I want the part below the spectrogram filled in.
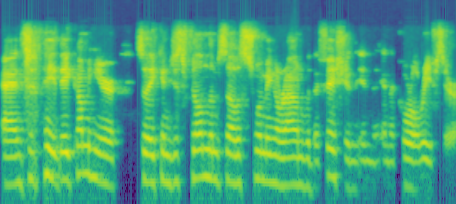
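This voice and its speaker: A man with an American accent talks at a fairly quick pace, his fairly high pitch held in fairly even intonation. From Michigan, US Midwest. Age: 20s. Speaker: company founder. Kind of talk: interview. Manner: halting, repeats words.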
